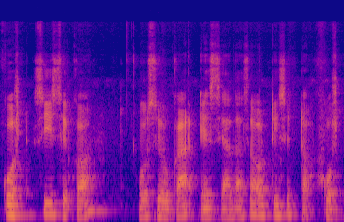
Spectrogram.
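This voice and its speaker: Slow, repetitive male spelling teacher. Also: mid-range voice, vocal fry, mellow. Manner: slow, repeats words, spells letters aloud. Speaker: English teacher. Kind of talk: spoken spelling lesson.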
